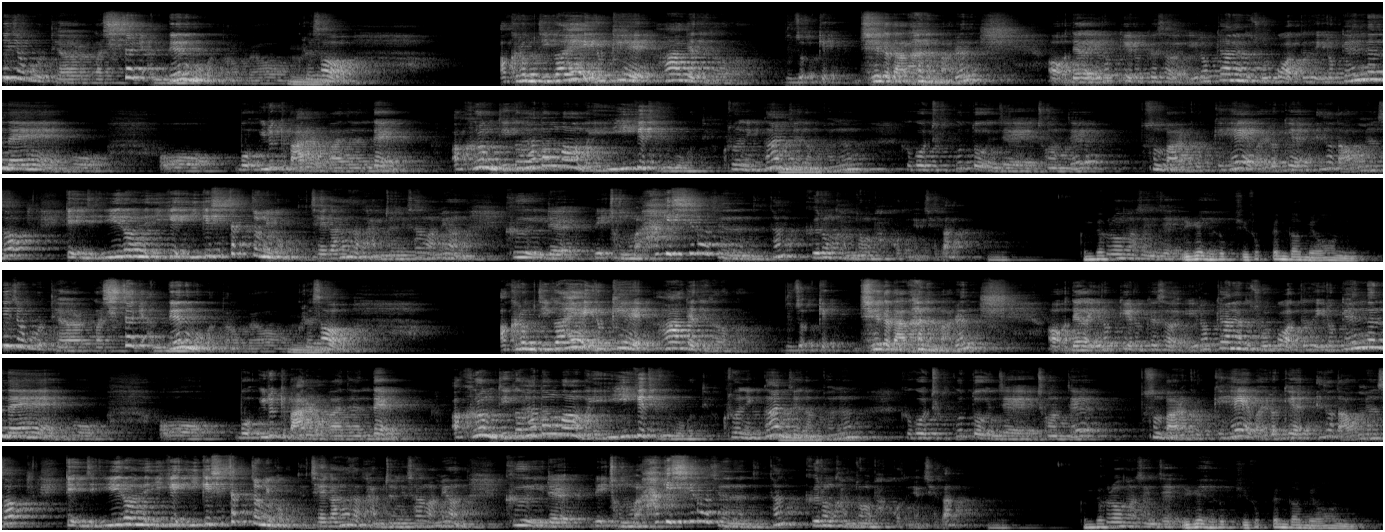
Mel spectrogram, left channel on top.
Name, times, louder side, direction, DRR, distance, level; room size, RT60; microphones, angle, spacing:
voice 1, 0.0-4.2 5.0-7.4 7.8-8.3 8.6-15.8 16.1-17.8 18.3-24.7 25.2-37.1 38.7-39.7, right 1 dB, 25° right, -1 dB, 3.1 m, -26 dB
voice 2, 2.8-3.3 21.6-22.4 37.5-37.7 38.4-38.9 39.4-41.3, left 1 dB, 15° left, 9 dB, 0.3 m, -29 dB
17.0 x 7.8 x 7.0 m, 1.2 s
head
